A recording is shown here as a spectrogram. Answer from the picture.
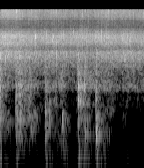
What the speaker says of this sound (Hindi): अच्छी तरह हिलाएंगे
